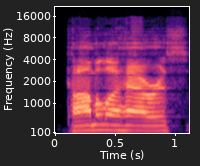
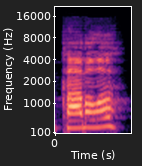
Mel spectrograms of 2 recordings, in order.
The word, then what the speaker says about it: Kamala: This headline, Kamala Harris works to build bridges in the business world.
